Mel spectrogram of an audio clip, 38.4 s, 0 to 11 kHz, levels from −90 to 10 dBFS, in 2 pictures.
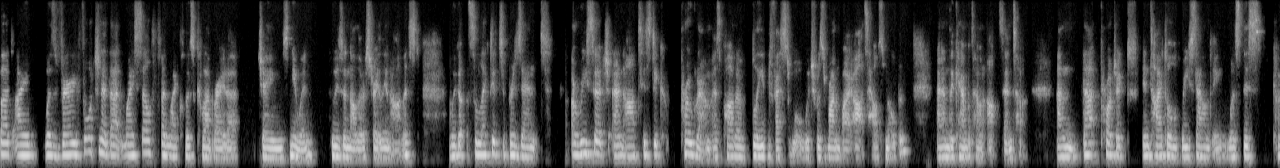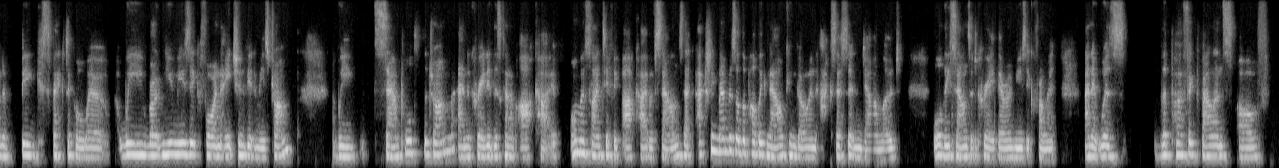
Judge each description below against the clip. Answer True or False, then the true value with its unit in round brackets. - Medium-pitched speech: True (160 Hz)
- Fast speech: False (175 wpm)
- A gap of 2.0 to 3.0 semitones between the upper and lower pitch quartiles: False (3.4 semitones)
